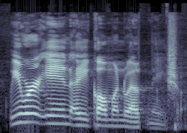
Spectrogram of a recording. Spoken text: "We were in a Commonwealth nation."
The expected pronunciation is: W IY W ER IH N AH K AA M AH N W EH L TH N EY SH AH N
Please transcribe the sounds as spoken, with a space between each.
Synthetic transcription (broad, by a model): W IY W ER IH N AH K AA M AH N W EH L T N EY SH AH N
